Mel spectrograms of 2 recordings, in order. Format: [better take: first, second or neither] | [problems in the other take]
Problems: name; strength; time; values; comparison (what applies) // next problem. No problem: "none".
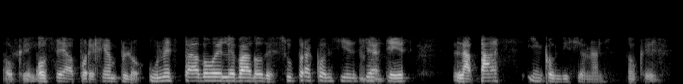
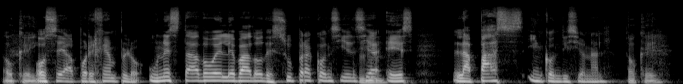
second | phone-call audio; poor line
